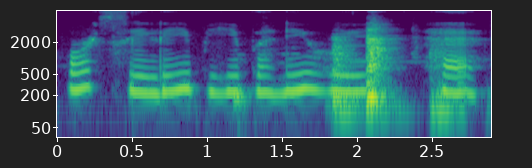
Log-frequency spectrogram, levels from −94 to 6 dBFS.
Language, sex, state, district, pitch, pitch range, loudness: Hindi, female, Chhattisgarh, Raipur, 235 Hz, 230-260 Hz, -22 LUFS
